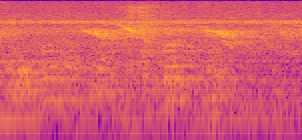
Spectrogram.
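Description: Several Guinea fowl cluck and chatter softly at close range while being fed mixed bran, with short overlapping calls over a faint background hum.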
